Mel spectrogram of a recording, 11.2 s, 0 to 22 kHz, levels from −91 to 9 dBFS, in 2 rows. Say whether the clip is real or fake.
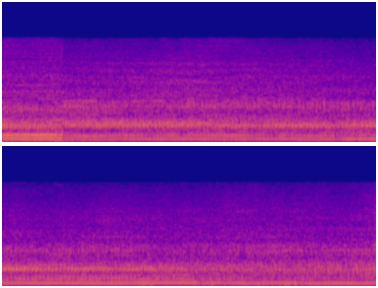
real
